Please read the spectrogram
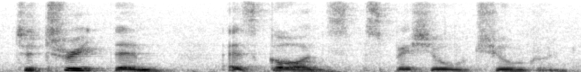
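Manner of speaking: normal talking voice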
